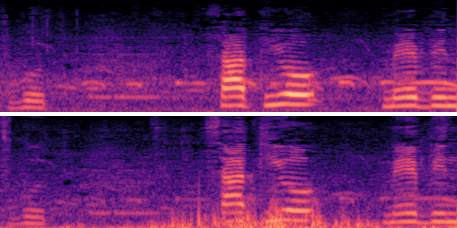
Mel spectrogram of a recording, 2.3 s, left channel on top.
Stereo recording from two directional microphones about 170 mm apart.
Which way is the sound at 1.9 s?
60° right (ahead or behind).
